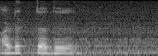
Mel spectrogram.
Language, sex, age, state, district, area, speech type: Tamil, male, 30-45, Tamil Nadu, Ariyalur, rural, read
